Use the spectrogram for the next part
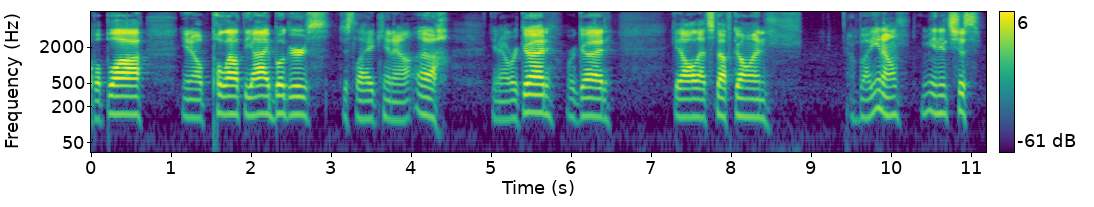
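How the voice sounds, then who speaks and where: A livestream host talks with his viewers in medium pitch, his tone fairly bright, clear and resonant. He reads and responds to their questions casually and spontaneously, wandering off topic and saying things more than once.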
